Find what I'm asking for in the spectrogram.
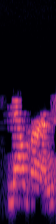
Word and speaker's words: Melbourne: Well, Melbourne is how they say it. Their R's are kind of soft.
